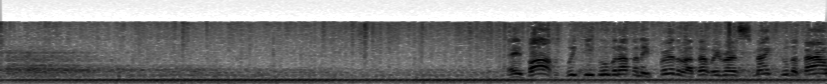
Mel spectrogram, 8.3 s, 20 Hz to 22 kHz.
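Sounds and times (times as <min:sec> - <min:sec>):
truck engine droning while driving along a road: 0:00.0 - 0:08.2
speech: 0:05.1 - 0:08.2.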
